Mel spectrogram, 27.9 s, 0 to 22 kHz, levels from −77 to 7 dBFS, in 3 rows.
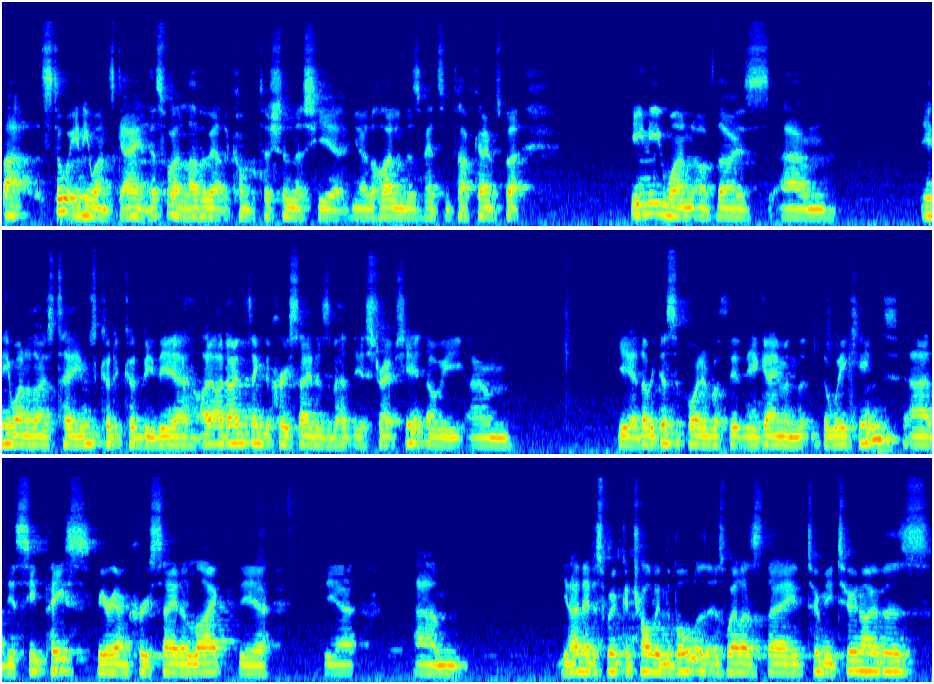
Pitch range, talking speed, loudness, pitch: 110-125 Hz, 190 wpm, -23 LUFS, 120 Hz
